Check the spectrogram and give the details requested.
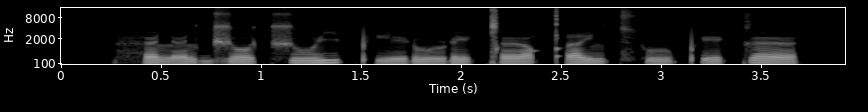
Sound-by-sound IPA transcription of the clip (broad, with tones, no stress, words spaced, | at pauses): hə˧˩lə˥˧ld͡ʒo˧˩ t͡ʃu˦˥j pʼi˨˩˦ ɽu˨˩˦ɽɪ˧˩ǀə˧˩ʊ̯ qʼi˦˥lt͡sʼu˧˩pʼɪ˦˥ kə˥˧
